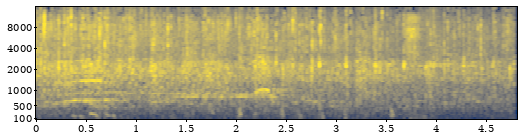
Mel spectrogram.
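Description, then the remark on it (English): Steady audience applause fills the whole stretch, a dense wash of many hands clapping at an even, sustained level without pause. “Can you all clap for my friend Karis?”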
